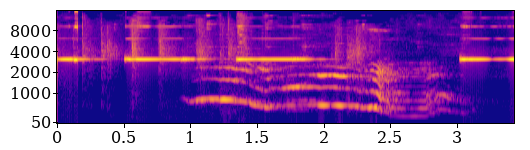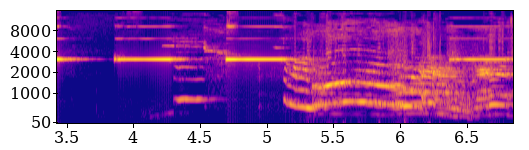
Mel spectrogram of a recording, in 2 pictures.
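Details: Two household dogs, a Siberian Husky and a German Shepherd, reacting to a beeping smoke alarm triggered by cooking; drawn-out sliding howls, a pause filled by alarm beeps, then a loud chorus of overlapping wavering howls.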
